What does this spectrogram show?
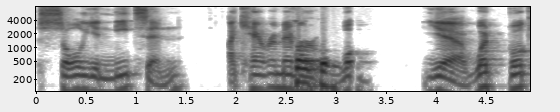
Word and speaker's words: Solzhenitsyn: His name is Alexander, I think it's pronounced Solzhenitsyn.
